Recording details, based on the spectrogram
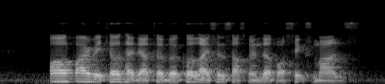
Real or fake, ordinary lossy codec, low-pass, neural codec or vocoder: real; none; 7.2 kHz; none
